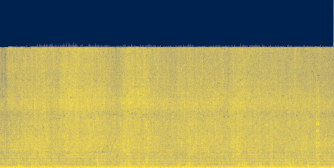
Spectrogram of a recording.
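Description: Onions sizzle and fry steadily in hot oil with chilli, ginger paste and garlic paste added, a continuous close crackling hiss with occasional stirring and no talk.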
